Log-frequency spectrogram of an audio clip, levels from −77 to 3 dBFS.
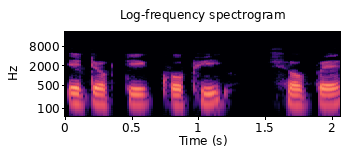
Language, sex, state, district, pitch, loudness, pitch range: Bengali, male, West Bengal, Jalpaiguri, 130 Hz, -23 LUFS, 130-140 Hz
